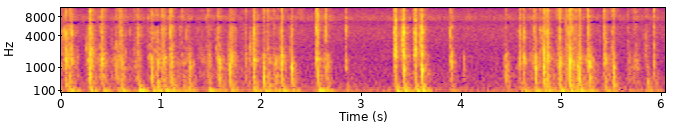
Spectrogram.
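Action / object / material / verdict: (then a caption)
tap / plastic keycap keyboard / plastic / none. Fingers type across a mechanical keyboard with plastic keycaps, one hand over its right side. Fast runs of short, deep clacks with a low thump arrive in bursts separated by brief pauses.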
